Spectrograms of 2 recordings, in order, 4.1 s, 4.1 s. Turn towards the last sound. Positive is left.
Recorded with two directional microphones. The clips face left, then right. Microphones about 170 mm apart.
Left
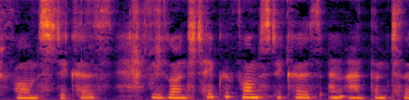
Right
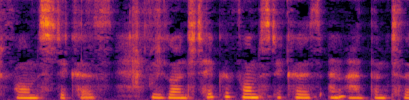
turn(degrees=-30)  # may be behind; listen again after turning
